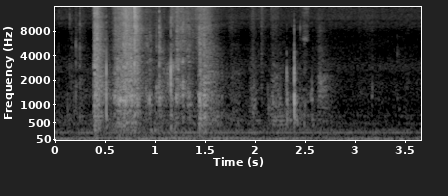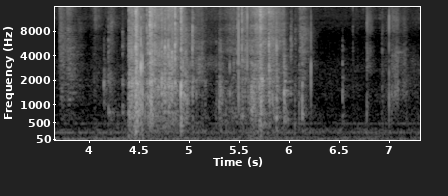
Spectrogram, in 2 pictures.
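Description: Clear plastic bag crinkling as it is handled and reached into, in two bouts: one starting about half a second in and a louder one about four and a half seconds in.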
